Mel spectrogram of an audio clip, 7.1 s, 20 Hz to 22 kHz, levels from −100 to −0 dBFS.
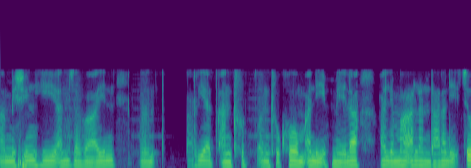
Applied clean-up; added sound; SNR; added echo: neural separator model SepFormer DNS4.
